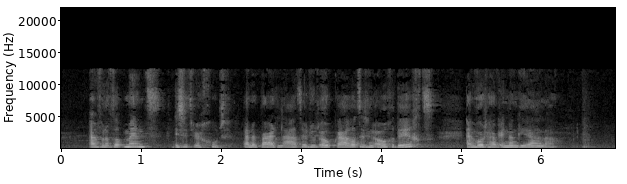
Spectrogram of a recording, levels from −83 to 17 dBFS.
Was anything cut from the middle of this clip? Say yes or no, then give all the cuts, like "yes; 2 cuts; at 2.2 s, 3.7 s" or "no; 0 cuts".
yes; 5 cuts; at 1.3 s, 2.2 s, 2.7 s, 5.0 s, 5.5 s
